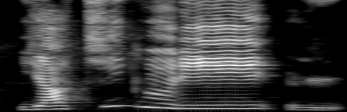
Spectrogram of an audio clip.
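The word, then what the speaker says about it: 焼き栗: Yakiguri, marron grillé, parce qu'il y a le mot devant le kuri. On a changé prononciation de kuri par guri.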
